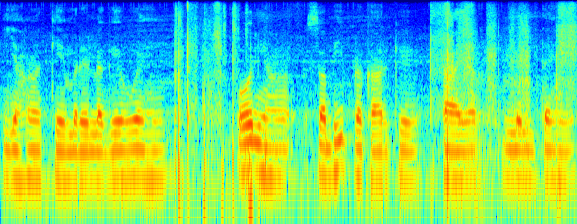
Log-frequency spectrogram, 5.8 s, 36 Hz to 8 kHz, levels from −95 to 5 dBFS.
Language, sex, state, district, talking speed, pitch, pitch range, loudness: Hindi, male, Madhya Pradesh, Dhar, 135 wpm, 110 Hz, 105-110 Hz, -21 LUFS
